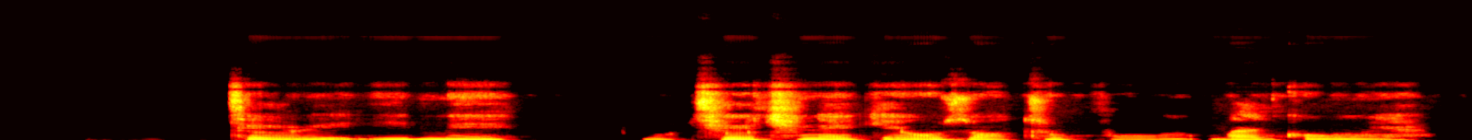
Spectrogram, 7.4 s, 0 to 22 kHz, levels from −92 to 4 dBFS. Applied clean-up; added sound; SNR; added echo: neural mask model DeepFilterNet 3.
